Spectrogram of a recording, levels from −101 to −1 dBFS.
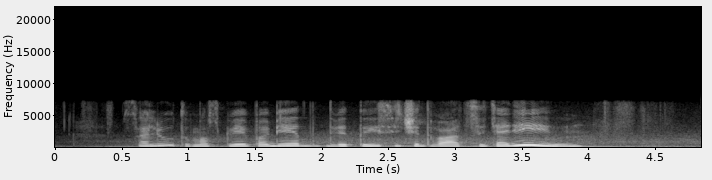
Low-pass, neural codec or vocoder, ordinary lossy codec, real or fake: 7.2 kHz; none; none; real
